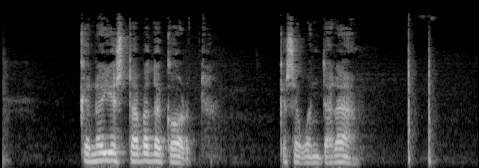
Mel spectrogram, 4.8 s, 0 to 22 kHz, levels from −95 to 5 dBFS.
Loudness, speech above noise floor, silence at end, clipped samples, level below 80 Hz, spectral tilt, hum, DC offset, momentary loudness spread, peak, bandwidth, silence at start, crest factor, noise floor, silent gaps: -19 LUFS; 53 dB; 0.5 s; under 0.1%; -60 dBFS; -4 dB/octave; none; under 0.1%; 21 LU; -4 dBFS; 15 kHz; 0.8 s; 18 dB; -71 dBFS; none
